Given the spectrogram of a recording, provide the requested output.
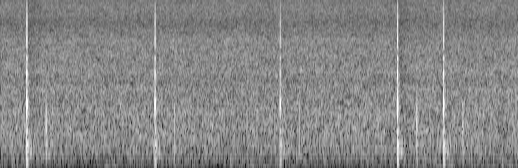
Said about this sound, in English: We're coming close to the first jump. We're going into the waterfall.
